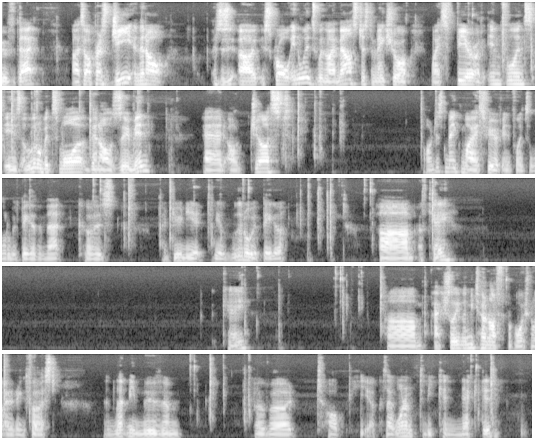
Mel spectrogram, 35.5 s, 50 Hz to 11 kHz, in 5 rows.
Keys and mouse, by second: 1.2 ctrl+g, 4.3 g, 6.6 middle click, 8.2 shift+middle click, 9.3 g, 11.0 middle click, 12.8 click, 15.4 ctrl+shift+click, 15.8 shift+middle click, 16.4 middle click, 17.4 click, 19.0 shift+click, 19.9-24.4 middle drag, 24.9 g, 26.3 middle click, 27.9 click, 28.4 middle click, 28.9 ctrl+g, 31.1 middle click, 31.8 g, 34.9-35.5 middle drag.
